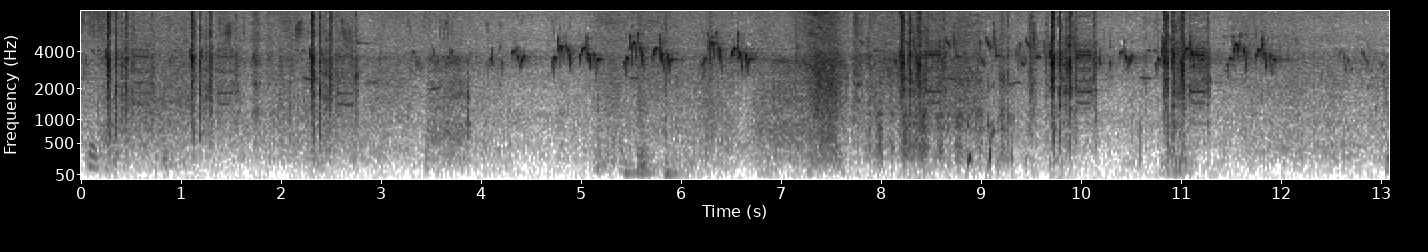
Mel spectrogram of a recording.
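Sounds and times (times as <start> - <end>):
bird chirping: 0.0 - 13.0
sharp click: 10.8 - 11.3.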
